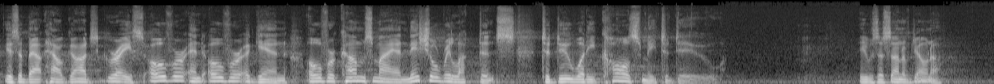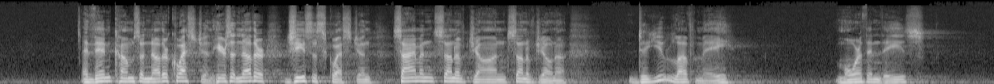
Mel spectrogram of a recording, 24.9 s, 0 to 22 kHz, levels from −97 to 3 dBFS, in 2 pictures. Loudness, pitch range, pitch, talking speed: -21 LUFS, 115-150 Hz, 125 Hz, 120 wpm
